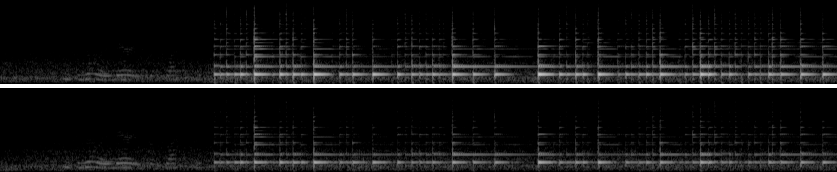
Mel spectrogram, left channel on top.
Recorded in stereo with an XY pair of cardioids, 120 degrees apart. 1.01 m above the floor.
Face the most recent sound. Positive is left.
turn(degrees=45)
